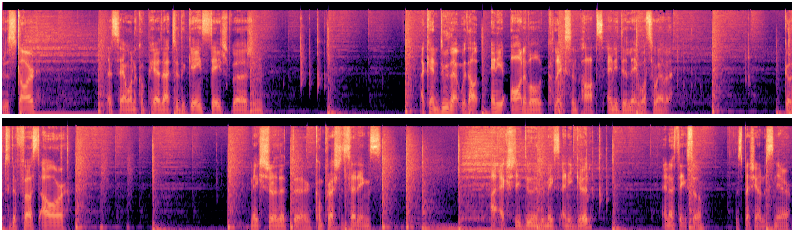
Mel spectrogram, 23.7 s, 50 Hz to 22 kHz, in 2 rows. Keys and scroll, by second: 3.1 ctrl+super+s, 4.3 2, 4.6 Return.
